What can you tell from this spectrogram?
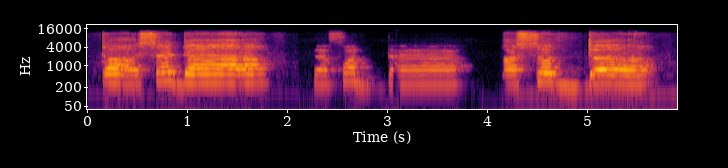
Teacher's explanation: Bit more emphasis on the dal because it's carrying the shadda.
